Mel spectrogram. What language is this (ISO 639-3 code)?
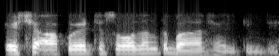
kas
